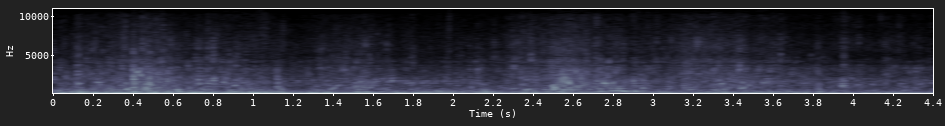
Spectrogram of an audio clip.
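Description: Water lapping and splashing against a moving fishing kayak's hull, with wind buffeting the microphone as a steady low rumble.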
